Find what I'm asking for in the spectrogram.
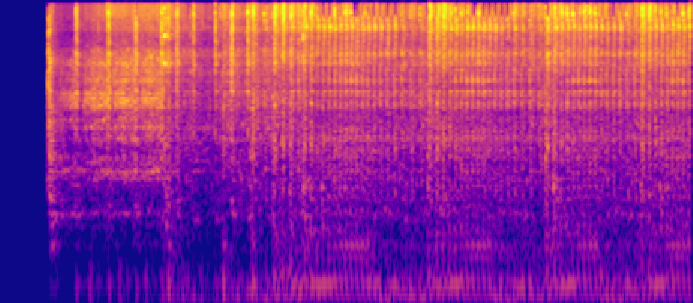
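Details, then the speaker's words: Craftsman mower with Kohler Courage, on a squirt of starting fluid: silence, then catches at once and runs a steady, somewhat uneven thump about three beats a second; fired right up. "Why is it taken apart? That fired right up. I don't understand."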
